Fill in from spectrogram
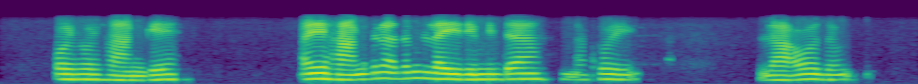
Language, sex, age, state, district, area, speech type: Manipuri, female, 45-60, Manipur, Churachandpur, rural, conversation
